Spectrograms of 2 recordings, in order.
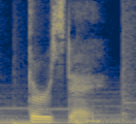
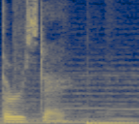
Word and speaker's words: Thursday: It has a special sound at the beginning, Thursday. To make the sound, put your tongue gently between your teeth. Thursday.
